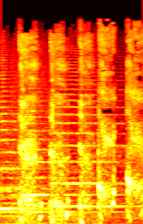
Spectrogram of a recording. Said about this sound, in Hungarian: A hurutos köhögés legyőzheted Ambroxol Aegisszel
